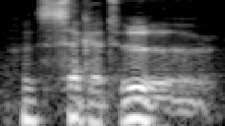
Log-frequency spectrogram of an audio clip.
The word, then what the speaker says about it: secateur: We're welcoming our subscribers, such as Secateur. Ashton arrives in the chat and immediately, first thing somebody says to him is get back to work. That's not cool. Secateur has subscribed. It's Secretary. not sector. Secateur.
